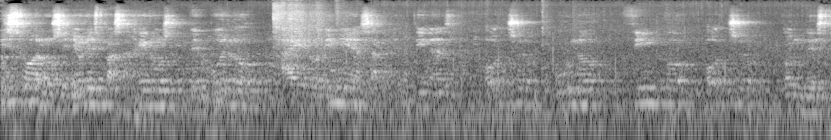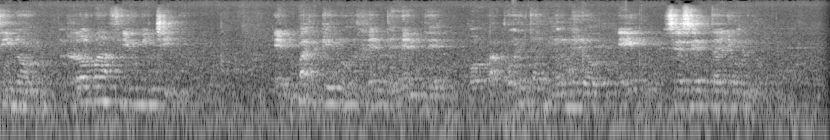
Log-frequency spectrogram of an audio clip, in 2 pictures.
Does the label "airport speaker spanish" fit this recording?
Yes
